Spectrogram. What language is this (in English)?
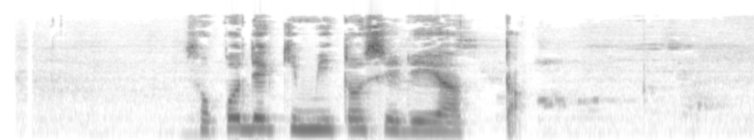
Japanese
